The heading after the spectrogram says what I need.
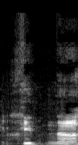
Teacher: Za jangan dilantunkan sebab bukan daripada Qalqalah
